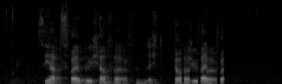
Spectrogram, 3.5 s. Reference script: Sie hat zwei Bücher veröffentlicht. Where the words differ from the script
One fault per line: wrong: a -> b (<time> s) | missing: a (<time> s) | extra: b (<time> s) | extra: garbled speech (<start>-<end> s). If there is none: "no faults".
extra: garbled speech (2.2-2.8 s)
